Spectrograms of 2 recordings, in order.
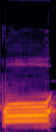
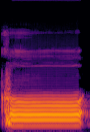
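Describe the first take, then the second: First: The vowel is cut short. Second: The vowel is held for two counts. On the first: The speaker calls it wrong. "tidak dibaca ku" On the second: The speaker calls it right. "namun dibaca ku dua harokat"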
